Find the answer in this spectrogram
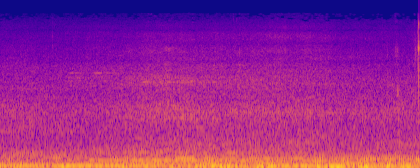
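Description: An engine idling steadily: a continuous low drone that holds the same pitch and level throughout.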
